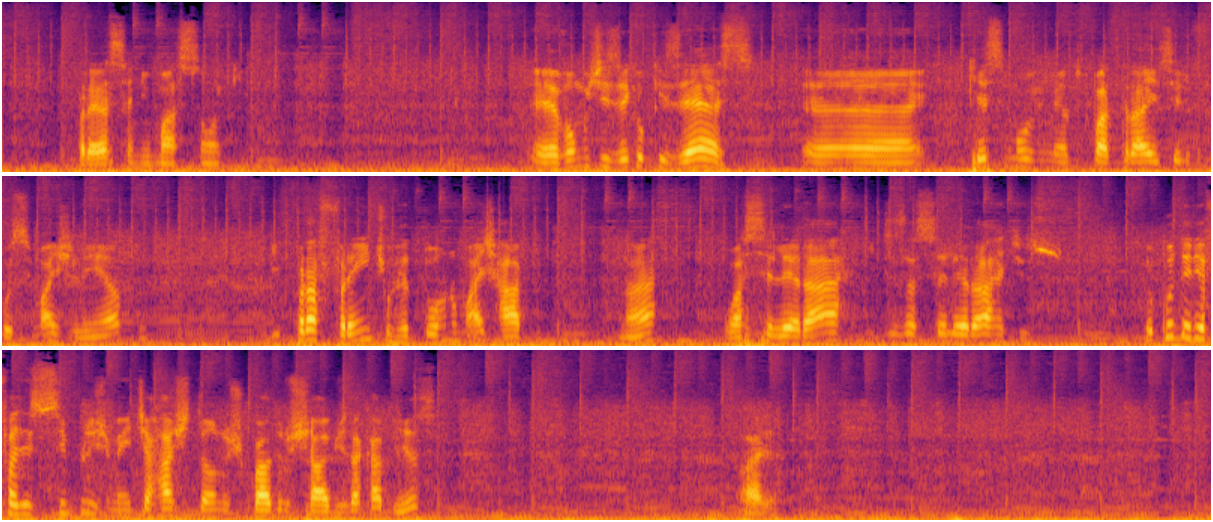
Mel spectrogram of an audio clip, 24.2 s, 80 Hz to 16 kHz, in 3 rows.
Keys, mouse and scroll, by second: 0.0-2.4 drag, 3.4 click, 4.1 click, 5.2-9.2 drag, 14.7 a, 16.4 click, 18.3 click, 21.7 click, 22.6 click, 23.7 shift+middle click.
